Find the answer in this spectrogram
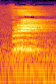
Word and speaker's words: प्री: तो प आधा प्लस री, तो क्या बन गया हमारा, प्री। अब प्री देखिए, प्री, प का उच्चारण आधा आ रहा है और री का उच्चारण पूरा आ रहा है।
